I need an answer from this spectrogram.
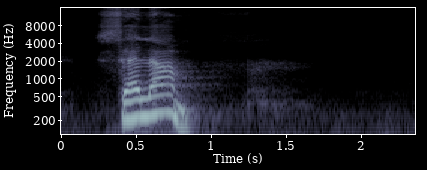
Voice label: "Сəлам!", Tatar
